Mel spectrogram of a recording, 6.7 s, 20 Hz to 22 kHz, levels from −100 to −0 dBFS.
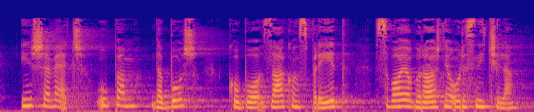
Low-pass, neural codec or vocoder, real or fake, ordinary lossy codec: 14.4 kHz; none; real; MP3, 48 kbps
